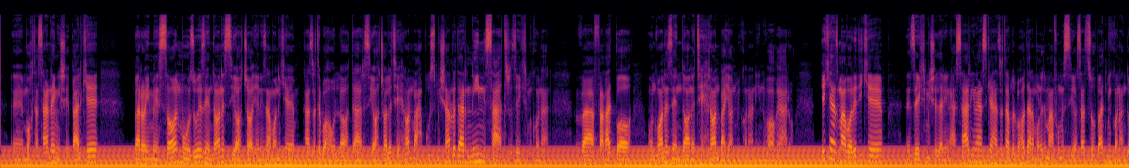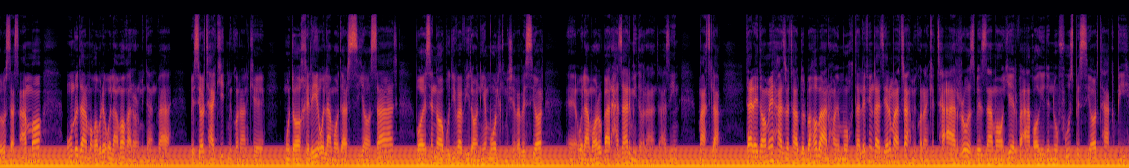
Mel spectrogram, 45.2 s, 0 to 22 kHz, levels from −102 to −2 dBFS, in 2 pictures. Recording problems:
electrical hum; loud; throughout; 60 Hz, 7 dB below the speech

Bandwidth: 15 kHz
